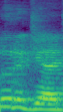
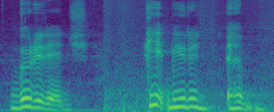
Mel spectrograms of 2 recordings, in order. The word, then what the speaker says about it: Buttigieg: Pete Buttigieg is the mayor of South Bend, Indiana, and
